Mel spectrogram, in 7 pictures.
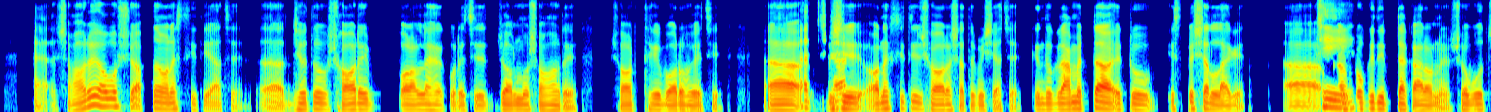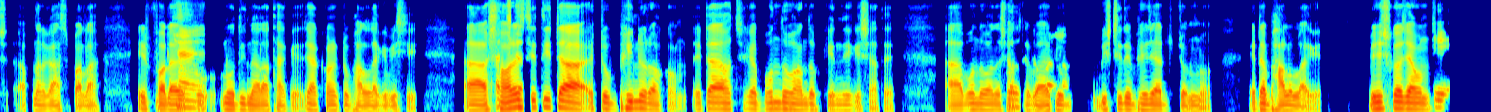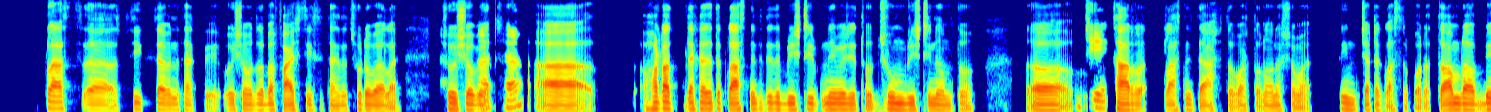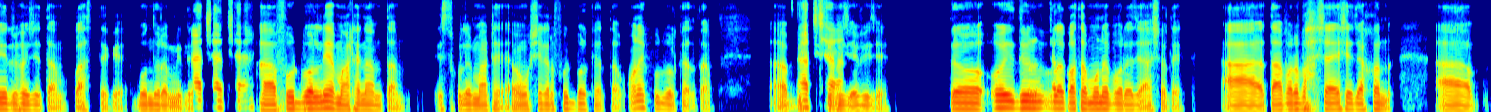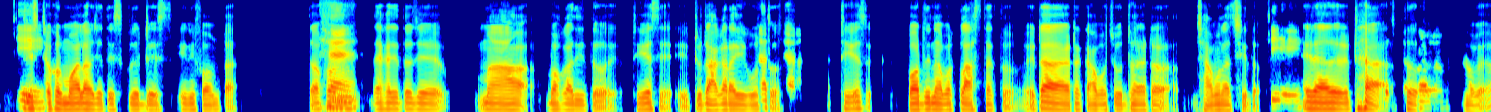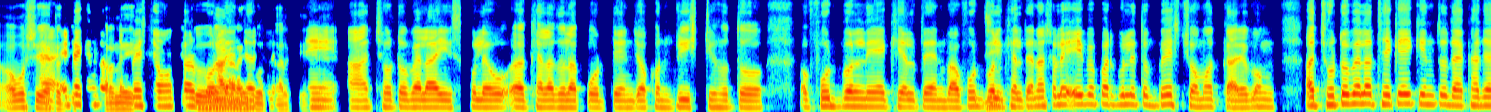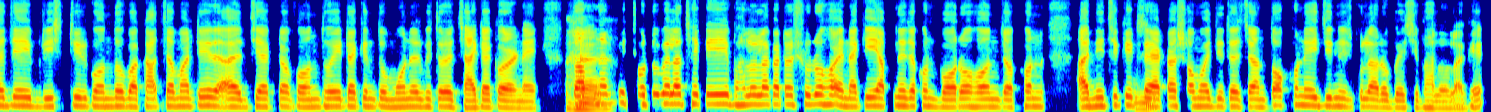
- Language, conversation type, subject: Bengali, podcast, বৃষ্টির গন্ধ বা কাঁচা মাটির টান তোমার মনে কী জাগায়?
- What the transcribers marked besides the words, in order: tapping; scoff; "এটা" said as "এঠা"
